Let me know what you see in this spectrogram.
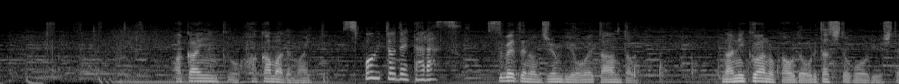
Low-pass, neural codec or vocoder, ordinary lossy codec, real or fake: none; none; none; real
